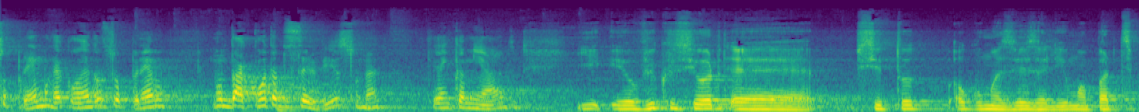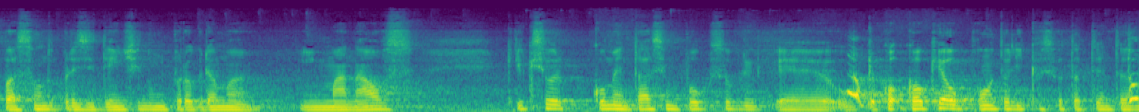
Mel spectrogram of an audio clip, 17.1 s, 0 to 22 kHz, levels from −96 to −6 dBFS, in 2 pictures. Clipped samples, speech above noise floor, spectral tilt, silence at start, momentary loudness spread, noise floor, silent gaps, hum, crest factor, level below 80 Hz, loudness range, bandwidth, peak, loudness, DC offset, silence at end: under 0.1%; 20 dB; -7.5 dB/octave; 0 s; 12 LU; -35 dBFS; none; none; 14 dB; -42 dBFS; 4 LU; 9.8 kHz; 0 dBFS; -15 LUFS; under 0.1%; 0 s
